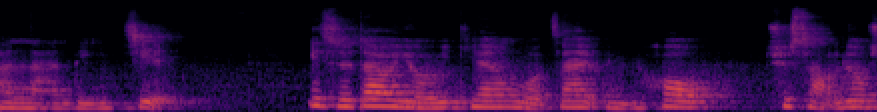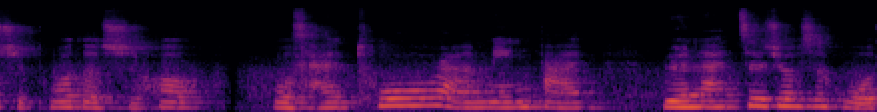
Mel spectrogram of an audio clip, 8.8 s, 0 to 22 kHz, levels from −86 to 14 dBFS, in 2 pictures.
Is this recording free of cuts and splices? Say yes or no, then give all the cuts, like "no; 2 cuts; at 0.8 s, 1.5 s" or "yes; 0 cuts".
no; 1 cut; at 5.6 s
